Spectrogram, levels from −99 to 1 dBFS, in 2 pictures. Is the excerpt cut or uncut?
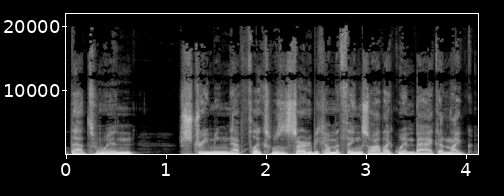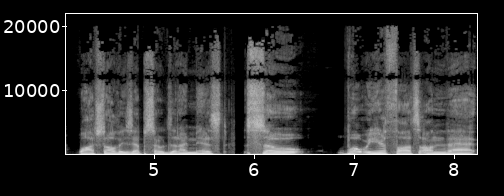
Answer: cut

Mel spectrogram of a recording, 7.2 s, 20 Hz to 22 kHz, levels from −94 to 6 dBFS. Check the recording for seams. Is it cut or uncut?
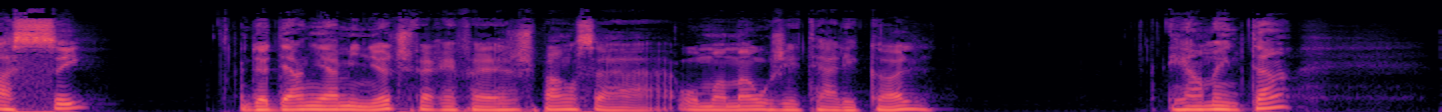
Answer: uncut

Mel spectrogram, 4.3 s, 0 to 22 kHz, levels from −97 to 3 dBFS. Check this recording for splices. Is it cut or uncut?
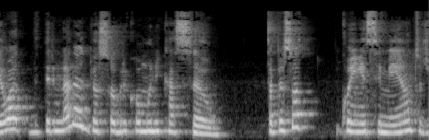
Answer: cut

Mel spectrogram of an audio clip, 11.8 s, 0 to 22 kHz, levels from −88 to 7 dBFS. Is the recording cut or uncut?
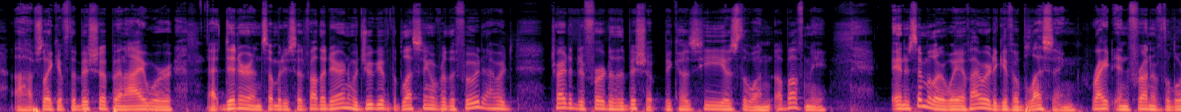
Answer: uncut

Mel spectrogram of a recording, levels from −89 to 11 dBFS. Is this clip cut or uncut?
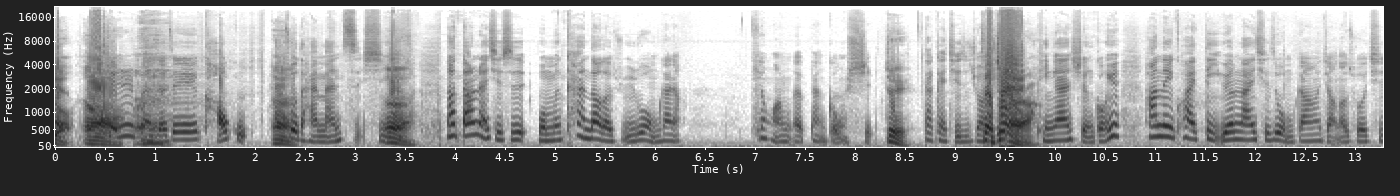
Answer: uncut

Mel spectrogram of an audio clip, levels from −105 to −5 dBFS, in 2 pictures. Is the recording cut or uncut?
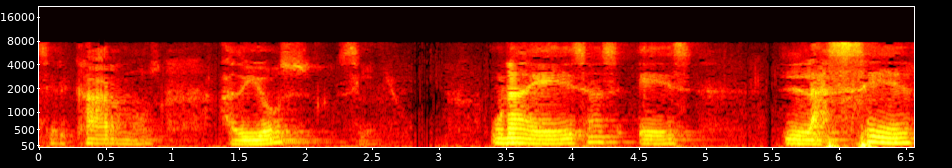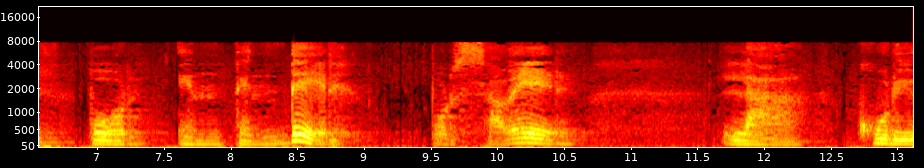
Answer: cut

